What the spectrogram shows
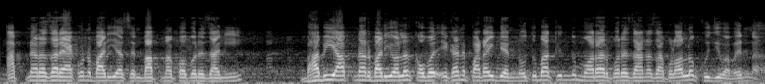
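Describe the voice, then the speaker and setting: A man with a high, ringing voice delivers a waz sermon into a microphone at an outdoor gathering. He tells stories with animated drive, shouts at the peaks and keeps questioning the crowd. The PA system leaves a long reverb trailing behind each phrase. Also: quick pace. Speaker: preacher.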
